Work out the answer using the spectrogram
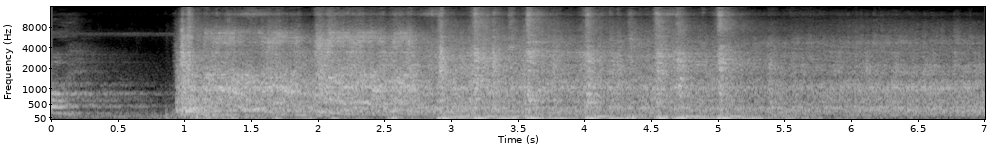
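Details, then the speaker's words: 1926 Seagrave city service ladder truck, 1013 cu in "F" six-cylinder, first start in 10+ years after long sitting, fuel fed to carburetor; catches and runs in ragged uneven bursts, struggling to settle, flooding on too much gas; owner also suspects a valve stuck open. "i think we got too much gas so i'm gonna i'm gonna stem the tide of fuel here"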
